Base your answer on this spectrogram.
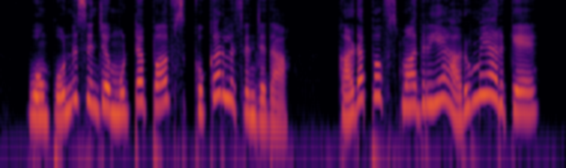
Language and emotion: Tamil, surprised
